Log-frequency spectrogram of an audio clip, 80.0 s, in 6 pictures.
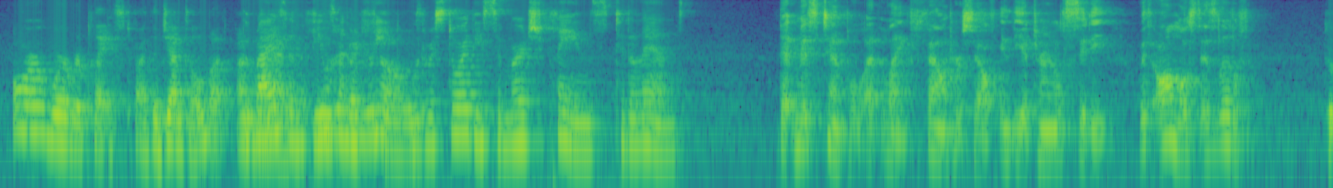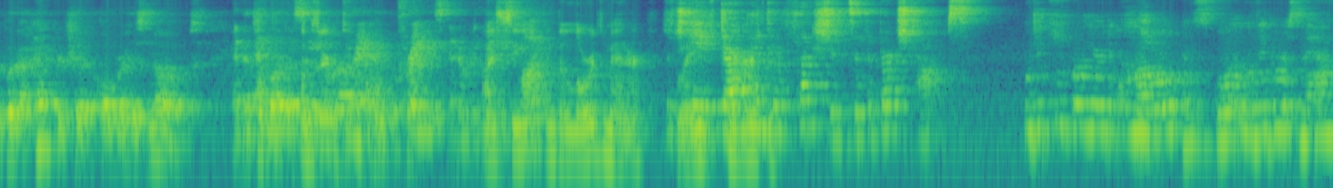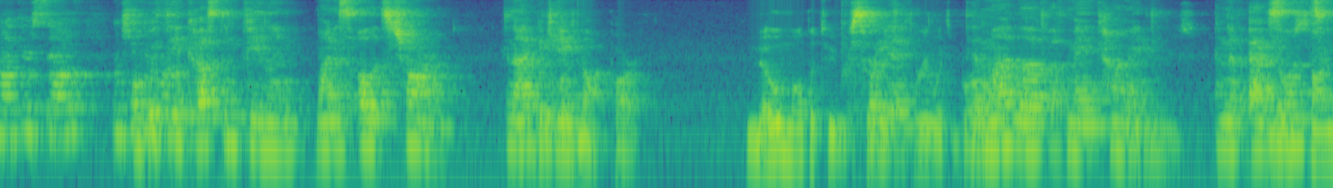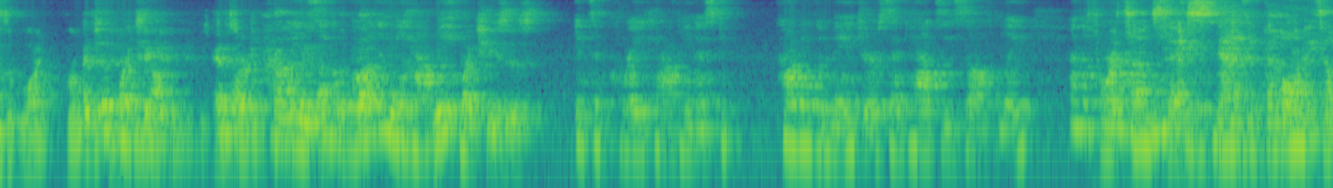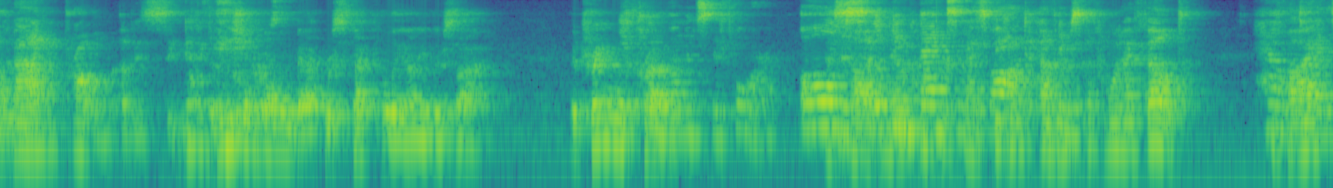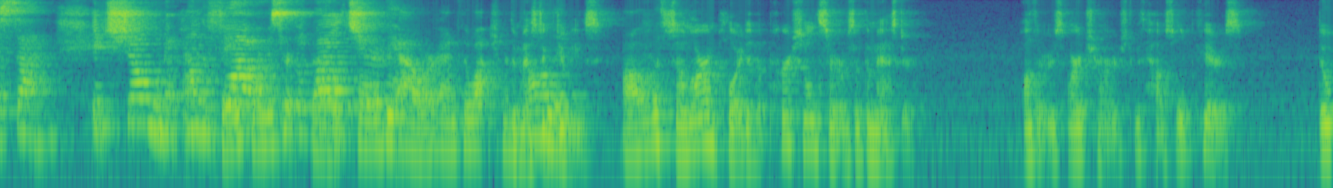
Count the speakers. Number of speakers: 10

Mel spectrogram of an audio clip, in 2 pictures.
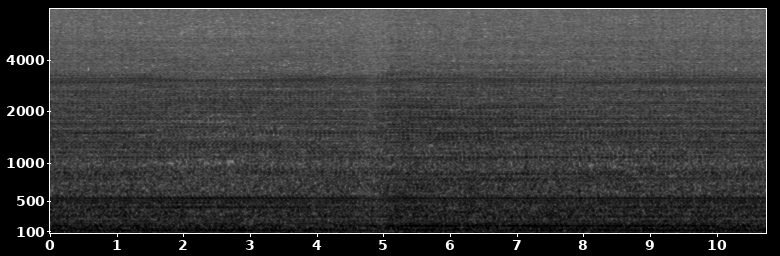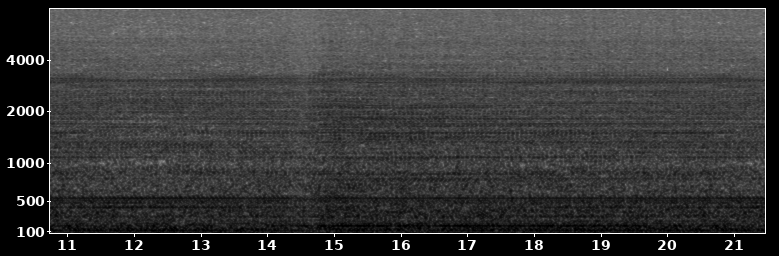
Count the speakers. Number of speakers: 0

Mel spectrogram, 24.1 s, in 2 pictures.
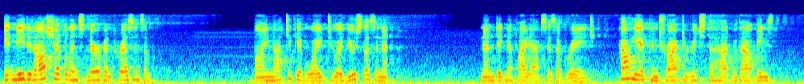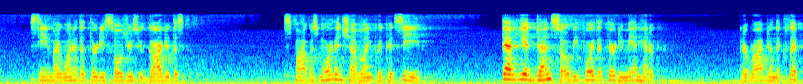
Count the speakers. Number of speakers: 1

